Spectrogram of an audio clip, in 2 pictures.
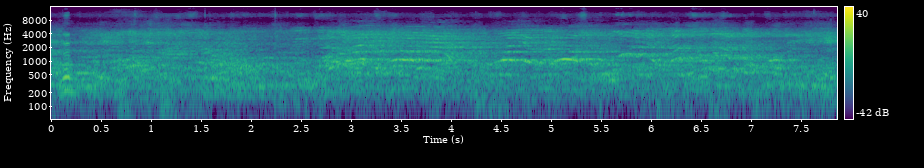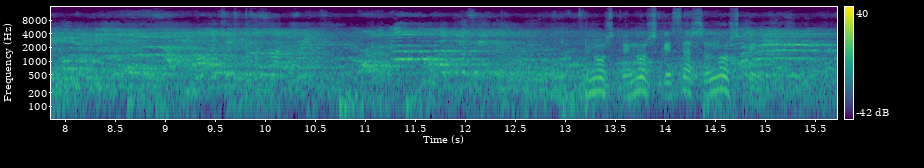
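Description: Bare feet thud and shuffle on a mat.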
